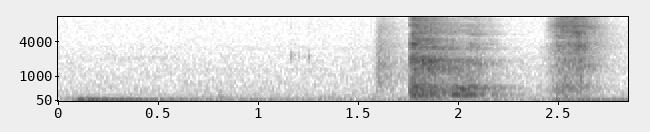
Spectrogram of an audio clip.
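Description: A person with a cough gives two harsh coughs: a longer, forceful one followed by a shorter second cough, with quiet in the background and no talking.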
